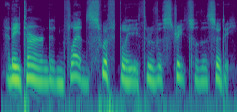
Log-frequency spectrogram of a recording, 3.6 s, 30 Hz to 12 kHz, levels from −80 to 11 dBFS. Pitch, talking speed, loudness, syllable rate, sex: 165 Hz, 200 wpm, -19 LUFS, 4.6 syllables/s, male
